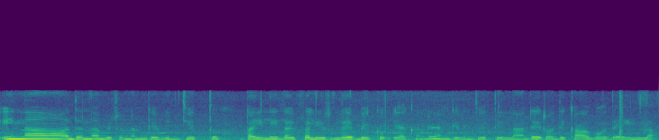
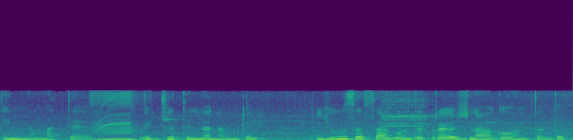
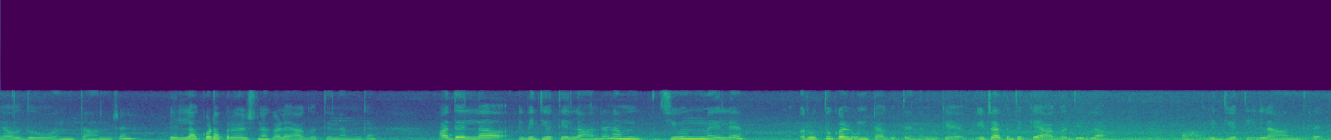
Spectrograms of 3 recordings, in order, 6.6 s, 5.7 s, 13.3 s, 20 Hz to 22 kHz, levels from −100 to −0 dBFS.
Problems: background sounds at intervals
